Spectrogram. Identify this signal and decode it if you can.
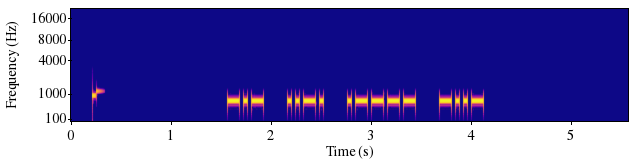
Morse code, heard as a keyed tone, about 29 wpm, spaced as for 21 wpm, 700 Hz. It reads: KF1X
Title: USA Call Signs - 4 Characters - 2x Character Spacing - 30wpm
